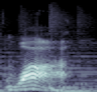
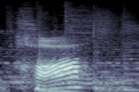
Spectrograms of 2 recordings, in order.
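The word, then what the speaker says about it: は: oh that's a wah it's really it bothers me that um ha is pronounced wa like but I don't know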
